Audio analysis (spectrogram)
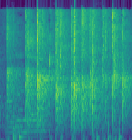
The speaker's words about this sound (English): I think round of applause for Dan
